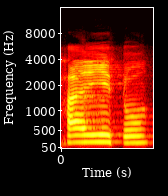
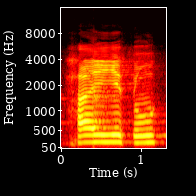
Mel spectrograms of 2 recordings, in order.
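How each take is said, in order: No difference in how they are said.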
